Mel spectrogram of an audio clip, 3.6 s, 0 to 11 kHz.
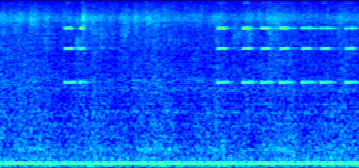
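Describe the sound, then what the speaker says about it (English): A kitchen timer for baking brownies gives short, high electronic beeps in two bursts as it is set, over a steady low appliance hum. "timer and I'm going to set it for 18"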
